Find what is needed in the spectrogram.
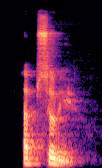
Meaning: masculine plural of absolu
- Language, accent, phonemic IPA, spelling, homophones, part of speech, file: French, France, /ap.sɔ.ly/, absolus, absolu / absolue / absolues, adjective, LL-Q150 (fra)-absolus.wav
